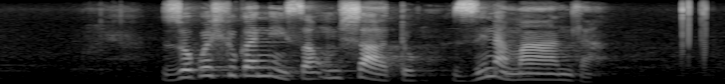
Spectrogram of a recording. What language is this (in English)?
Zulu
